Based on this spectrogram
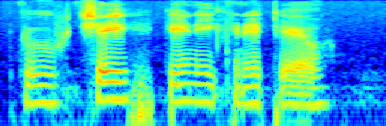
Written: ku cheykeni knetew

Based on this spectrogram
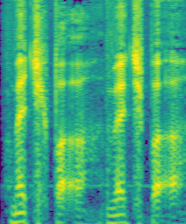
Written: mech paah

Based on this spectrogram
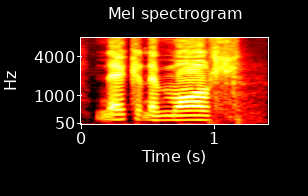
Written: nek ne-mohl

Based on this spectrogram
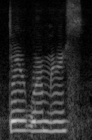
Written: trwrmrs

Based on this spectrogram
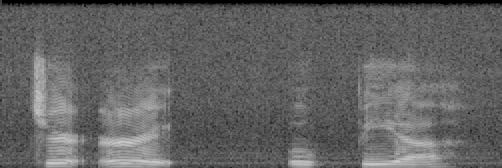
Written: chirry u-pyah

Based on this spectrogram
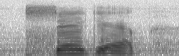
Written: segep

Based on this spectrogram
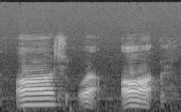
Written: oohl we-ol

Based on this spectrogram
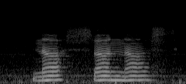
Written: nosonos

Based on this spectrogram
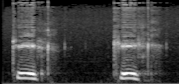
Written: kihl

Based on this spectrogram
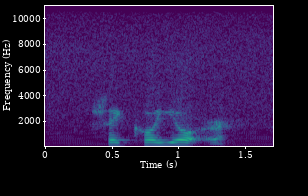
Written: sekoyor

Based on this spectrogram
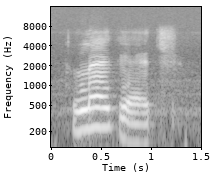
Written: legech

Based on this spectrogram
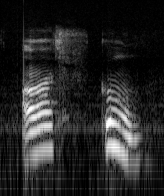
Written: ohlkum

